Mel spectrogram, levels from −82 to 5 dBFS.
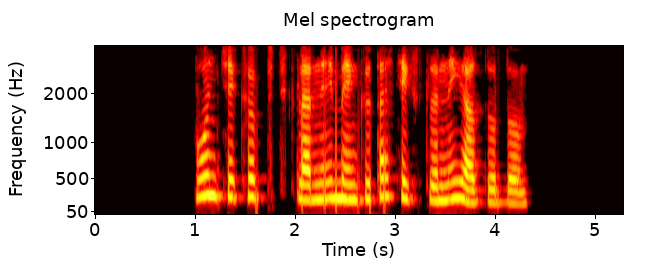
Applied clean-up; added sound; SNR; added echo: none; none; none; none.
